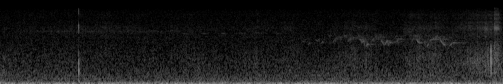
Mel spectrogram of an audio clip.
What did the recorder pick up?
Dark-eyed Junco, Yellow-rumped Warbler, Purple Finch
